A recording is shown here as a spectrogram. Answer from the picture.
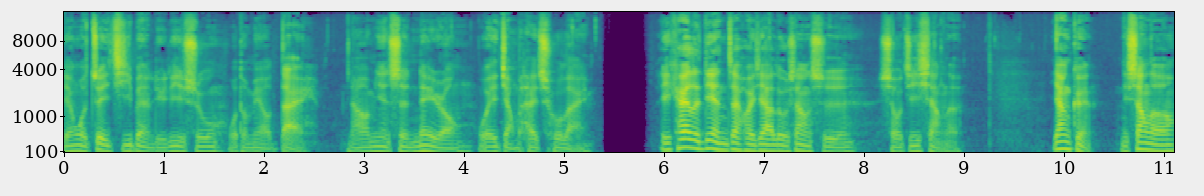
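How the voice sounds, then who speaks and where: Lively intonation and long, frequent pauses mark this moderately paced delivery, captured in a very clean recording with a silent background. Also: man, fairly low pitch for a man. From Taiwan. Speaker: podcast host. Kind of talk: solo podcast storytelling.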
